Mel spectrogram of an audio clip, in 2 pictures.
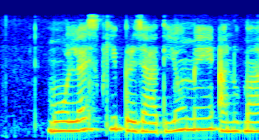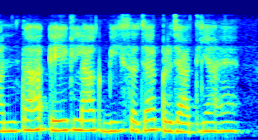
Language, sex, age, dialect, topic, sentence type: Hindi, female, 18-24, Garhwali, agriculture, statement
